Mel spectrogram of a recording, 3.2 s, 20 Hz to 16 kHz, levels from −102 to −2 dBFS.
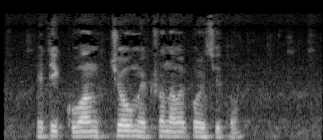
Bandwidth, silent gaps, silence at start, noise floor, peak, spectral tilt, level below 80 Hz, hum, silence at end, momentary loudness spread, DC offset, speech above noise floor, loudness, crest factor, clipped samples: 11 kHz; none; 0.35 s; -57 dBFS; -6 dBFS; -7.5 dB/octave; -58 dBFS; none; 0.8 s; 15 LU; under 0.1%; 33 dB; -25 LUFS; 20 dB; under 0.1%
